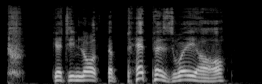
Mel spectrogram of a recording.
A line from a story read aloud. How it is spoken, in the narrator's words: Mabel grumbled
